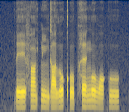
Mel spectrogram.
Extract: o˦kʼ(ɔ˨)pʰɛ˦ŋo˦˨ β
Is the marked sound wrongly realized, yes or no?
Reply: yes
